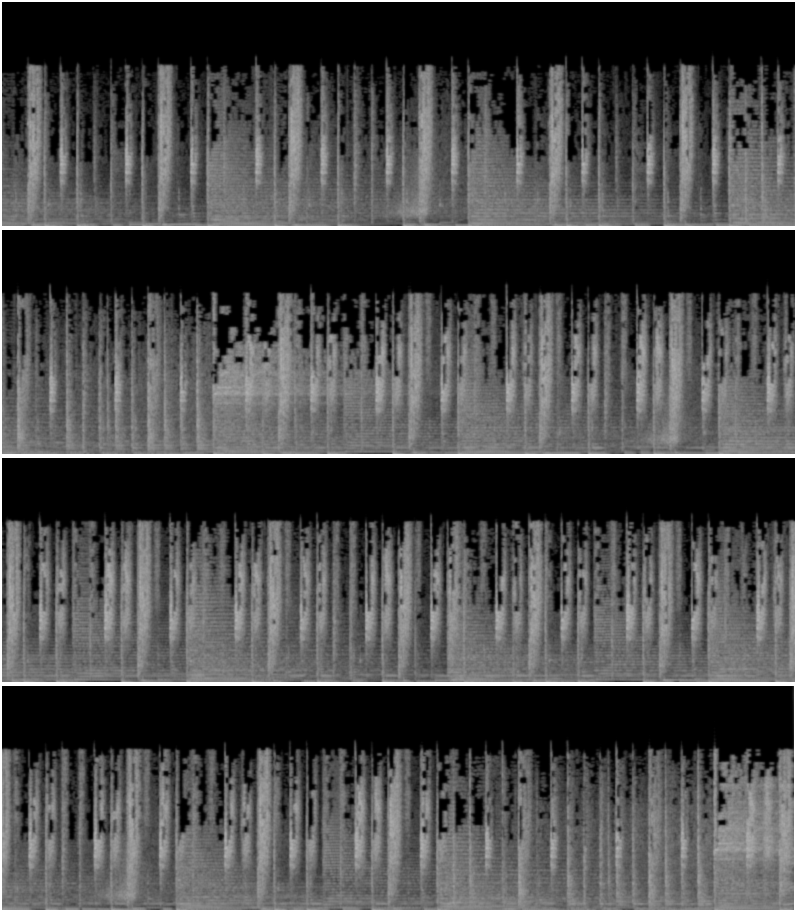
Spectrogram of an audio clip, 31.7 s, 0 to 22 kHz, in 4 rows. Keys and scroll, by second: 1.2 space, 4.7 Return, 12.9 ctrl+t, 19.7 Return, 20.5 space, 22.1 Return, 29.4 ctrl+alt+z.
